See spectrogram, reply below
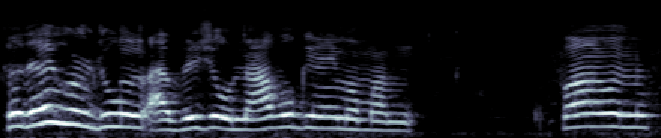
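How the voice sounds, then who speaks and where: A woman's voice: high-pitched, slow pace, muffled recording. A giggly woman hosting a casual game livestream, chatting and reading aloud from a visual novel. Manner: giggly, breaks off into laughter. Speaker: livestream host.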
